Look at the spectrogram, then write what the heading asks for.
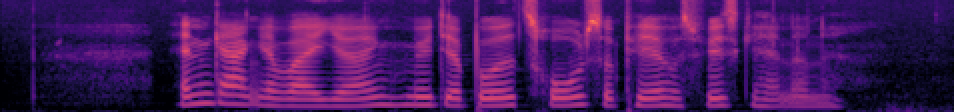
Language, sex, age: Danish, female, 22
